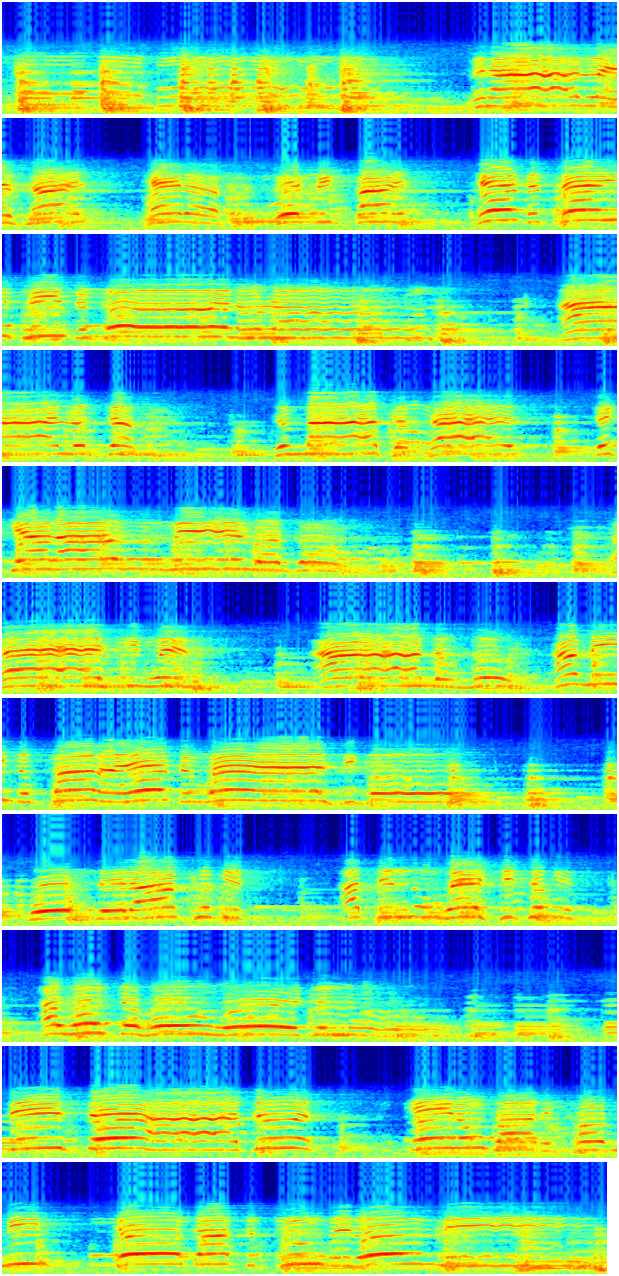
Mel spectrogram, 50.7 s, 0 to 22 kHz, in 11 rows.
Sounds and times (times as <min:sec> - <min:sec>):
Jazz: 0:00.0 - 0:50.6.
